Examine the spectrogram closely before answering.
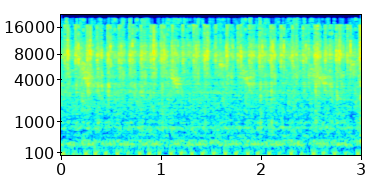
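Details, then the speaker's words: Honda Wave 110i small motorcycle engine idling with a faint, uneven metallic rattle, not loud; suspected slack timing chain, cylinder block found with a hole; cover to be removed to check chain tension. "รู้สึกว่าจะมีเสียงโซ่ลินหย่อนครับอนี่ครับมีเสียงโซ่นิดนึงครับไม่ดังแรงนะครับ"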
